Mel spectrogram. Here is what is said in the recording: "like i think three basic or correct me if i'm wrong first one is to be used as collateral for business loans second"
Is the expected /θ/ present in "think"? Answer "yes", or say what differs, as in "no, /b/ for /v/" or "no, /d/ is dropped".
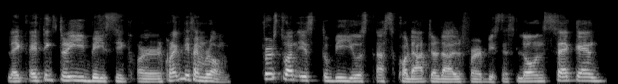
no, /t/ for /θ/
